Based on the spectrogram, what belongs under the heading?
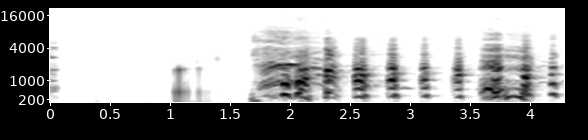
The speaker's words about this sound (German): Und sie hat einfach nur so gefurzt.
